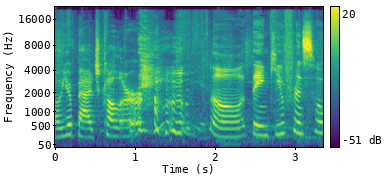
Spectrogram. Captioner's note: giggles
